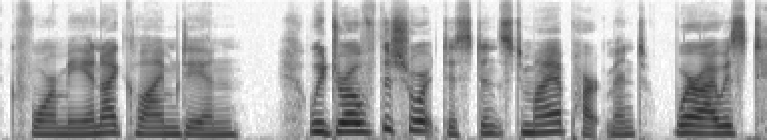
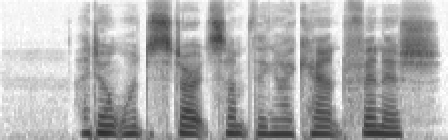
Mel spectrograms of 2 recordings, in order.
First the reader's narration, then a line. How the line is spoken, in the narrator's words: he whispered, his breath on my cheek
